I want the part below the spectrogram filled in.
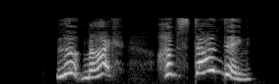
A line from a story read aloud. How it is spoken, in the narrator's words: I gasped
